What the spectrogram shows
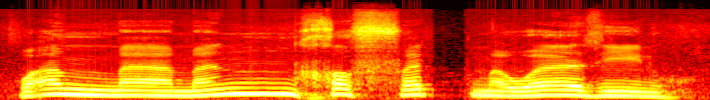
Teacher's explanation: on ne cache pas le nun sakin dans la lettre kha. Donc il faut manifester clairement la lettre kha, on va dire وَأَمَّا مَنْ خَفَّتْ مَوَازِينُهُ. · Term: idhar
